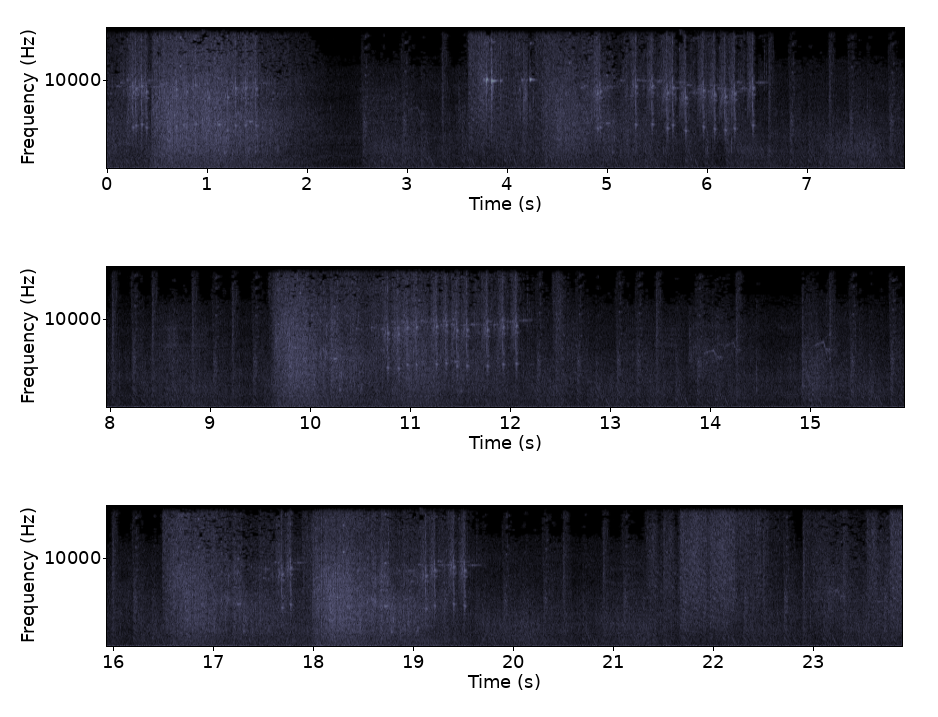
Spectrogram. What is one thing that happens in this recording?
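Laser blasts zap rapidly.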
